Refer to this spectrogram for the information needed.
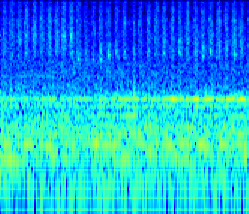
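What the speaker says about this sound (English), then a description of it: "bring the palms together again, and then rub them again in a circular motion as fast as you can" Palms rubbed together fast in a circular motion, a soft, rapid, rhythmic swishing friction that repeats evenly and stays faint and close throughout, with no talking.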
